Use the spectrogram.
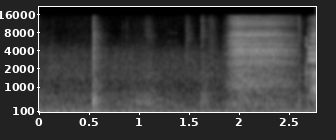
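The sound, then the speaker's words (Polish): A voice imitates a very stout, sweaty, bald man of about 40 to 50 sitting at a reception, sniffing: a quick sharp sniff, a fainter one, then a long, noisy drawn-in snort near the end, with no speech. “Wyjątkowo tęgi, wręcz okrągły mężczyzna tutaj siedzi, bardzo spocony, łysy, gdzieś koło 40, 50, pociąga nosem.”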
